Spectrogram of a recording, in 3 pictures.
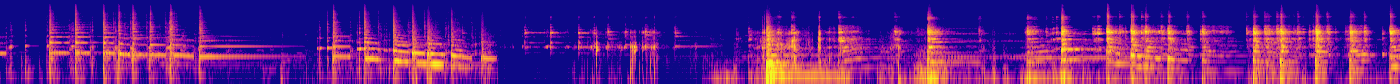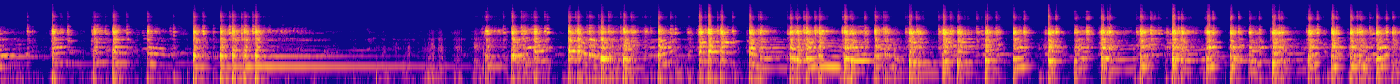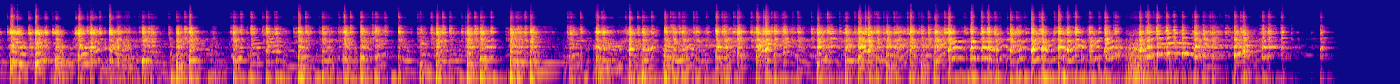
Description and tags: Constant Strum of Intonarumori
s, synthetic, horrible, sound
